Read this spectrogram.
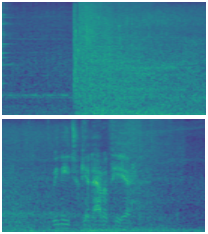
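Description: A heavy metal object smashes with a loud, rumbling crash.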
